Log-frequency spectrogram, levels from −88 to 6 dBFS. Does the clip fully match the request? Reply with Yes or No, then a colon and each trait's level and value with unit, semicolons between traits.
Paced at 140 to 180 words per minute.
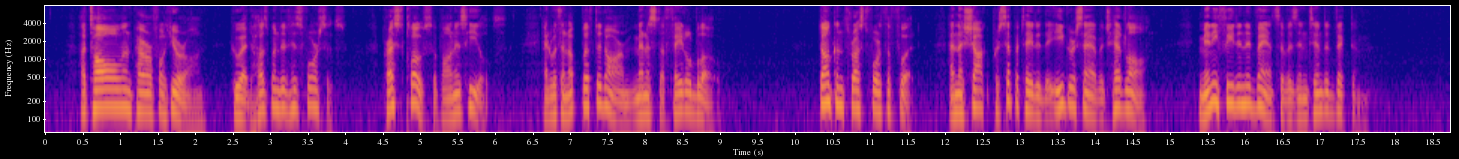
Yes: average, 145 wpm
